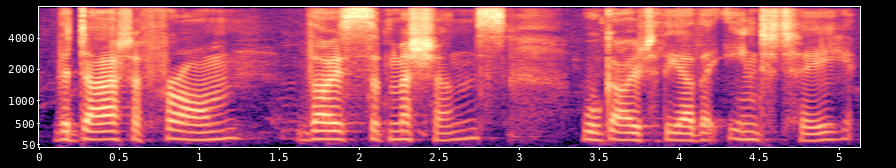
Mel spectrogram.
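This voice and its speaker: A woman explaining things in a measured way as she facilitates a public meeting. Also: sits low.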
